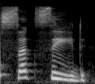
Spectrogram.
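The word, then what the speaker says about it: succeed: बस यहां पर क्या चेंज हुआ है? देखिए ध्यान से। एस U double C E double S की जगह पर क्या लगा दिया गया है? ई डी। इसलिए इसे हम यहां पर क्या प्रोनाउंस करेंगे? सक्सीड। ठीक है?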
